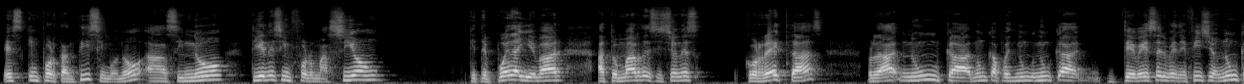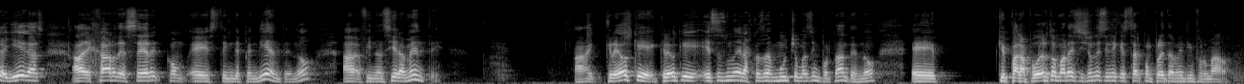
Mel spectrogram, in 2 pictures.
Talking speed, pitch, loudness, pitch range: 150 wpm, 175 Hz, -18 LUFS, 150-190 Hz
